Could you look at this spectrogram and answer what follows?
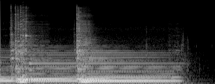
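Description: Guitar open chord strummed with fingers at the back of the fret, two strums ringing with a buzzing rattle before being cut off, loud and close.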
